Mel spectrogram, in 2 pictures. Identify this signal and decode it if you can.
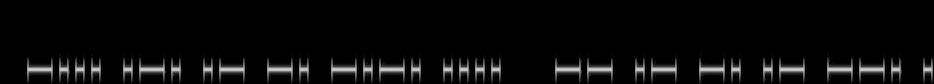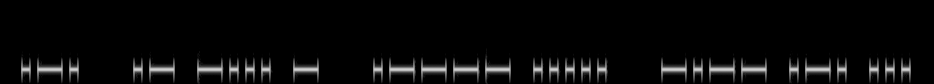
Morse code, heard as a keyed tone, about 15 wpm, 700 Hz. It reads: BRANCH MANAGER ABT 15 YRS
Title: Practice QSO - Exchange 3 - More Info - 15wpm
